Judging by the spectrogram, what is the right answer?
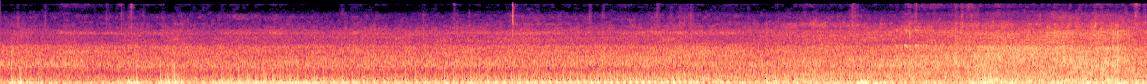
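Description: Engine idling with a low, steady hum that fades out past the middle, over outdoor background noise.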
